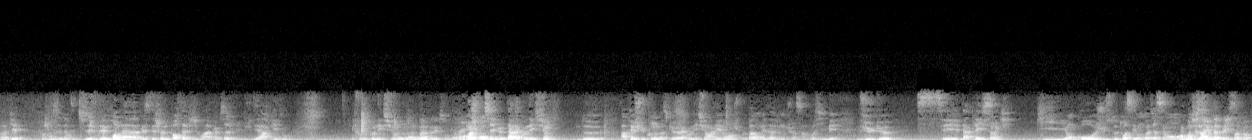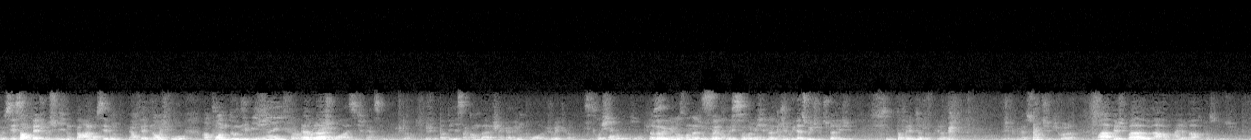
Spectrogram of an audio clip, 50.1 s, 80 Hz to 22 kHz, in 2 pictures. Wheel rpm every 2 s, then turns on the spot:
0, 0, 0, 0, 0, 0, 0, 0, 0, 0, 0, 0, 0, 0, 0, 0, 0, 0, 0, 0, 0, 0, 0, 0, 0.
none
